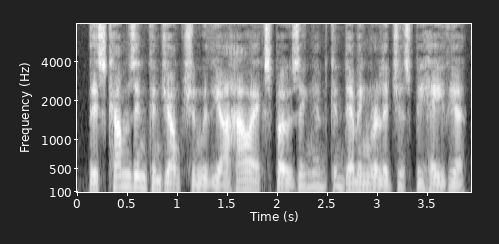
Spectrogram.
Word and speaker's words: Yahowah: And then, Yahowah, Yahowah, the proper pronunciation of the name of Eloah, God has directed in his Torah, teaching regarding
